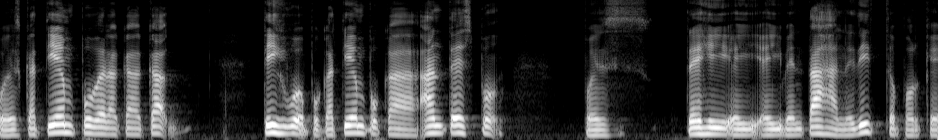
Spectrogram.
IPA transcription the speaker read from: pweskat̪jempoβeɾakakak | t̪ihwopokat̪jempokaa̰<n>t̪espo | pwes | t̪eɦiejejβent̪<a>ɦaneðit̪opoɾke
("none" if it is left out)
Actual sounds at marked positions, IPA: n, a

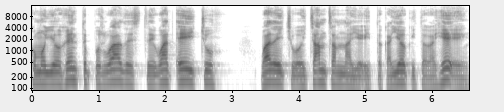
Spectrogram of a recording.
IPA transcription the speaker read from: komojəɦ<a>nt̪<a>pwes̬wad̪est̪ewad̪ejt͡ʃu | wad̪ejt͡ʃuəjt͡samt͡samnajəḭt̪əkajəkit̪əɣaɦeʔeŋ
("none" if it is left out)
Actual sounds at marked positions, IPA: e, e

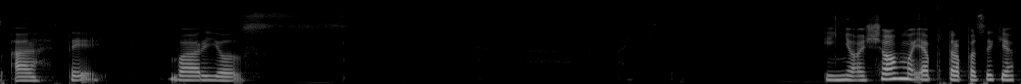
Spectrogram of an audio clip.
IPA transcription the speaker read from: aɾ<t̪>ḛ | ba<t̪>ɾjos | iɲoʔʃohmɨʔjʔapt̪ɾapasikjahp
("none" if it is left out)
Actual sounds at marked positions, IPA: t̪, none

